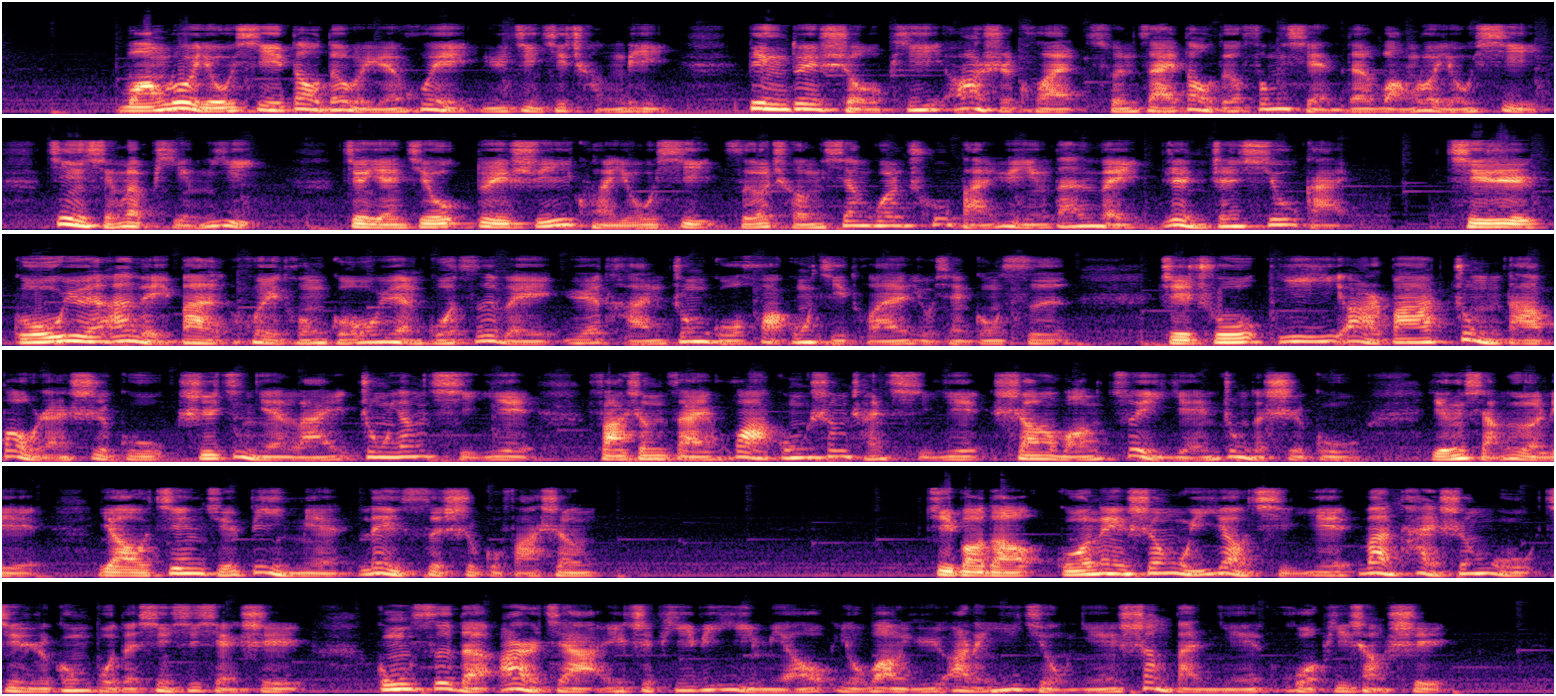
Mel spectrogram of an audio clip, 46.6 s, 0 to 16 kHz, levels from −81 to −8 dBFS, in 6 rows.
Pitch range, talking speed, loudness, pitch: 95-145 Hz, 245 characters per minute, -19 LUFS, 110 Hz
